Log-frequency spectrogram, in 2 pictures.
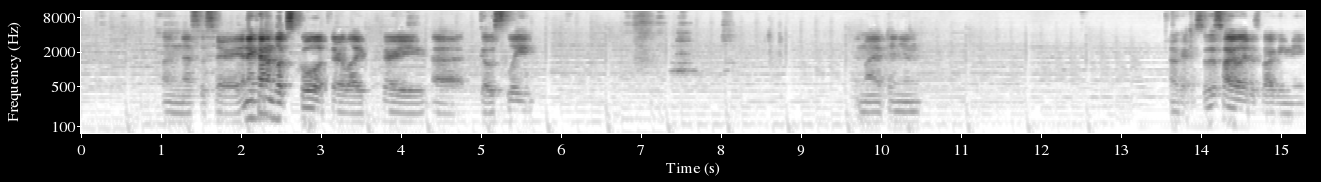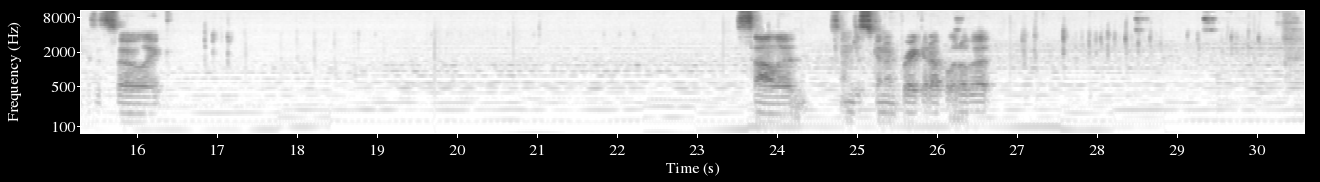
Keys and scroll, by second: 1.1 ctrl+z, 1.3 ctrl+z, 3.8 ctrl+z, 8.5 ctrl+z, 10.0 ctrl+z, 14.1 b, 14.8 x, 15.7 ctrl+z, 16.9 ctrl+z, 23.8 x, 24.8 ctrl+z, 27.0-29.9 typing.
